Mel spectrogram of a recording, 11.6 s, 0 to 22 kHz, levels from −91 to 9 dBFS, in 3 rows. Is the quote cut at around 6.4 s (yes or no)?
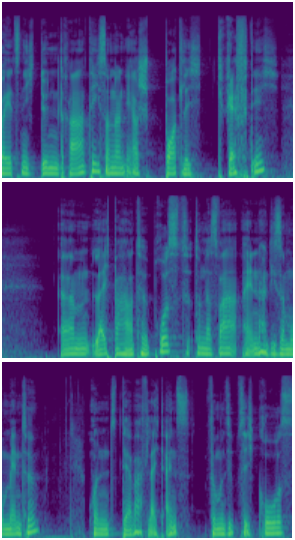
yes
